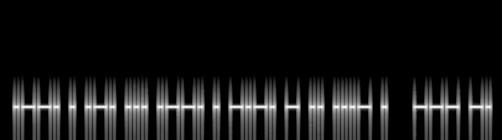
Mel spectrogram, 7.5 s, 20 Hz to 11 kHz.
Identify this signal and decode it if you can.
Morse code, heard as a keyed tone, about 20 wpm, 700 Hz. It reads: PERSPECTIVE ON
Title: Sentences from Top 1200 Words 20wpm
